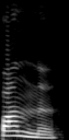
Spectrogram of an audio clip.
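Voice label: "панны", Komi, female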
